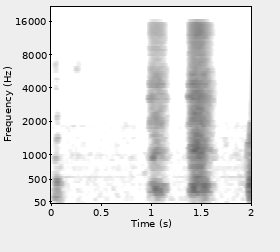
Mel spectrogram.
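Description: Two short breathy bursts from a person a little after a second in, the second one sharper and hissier.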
